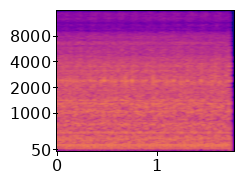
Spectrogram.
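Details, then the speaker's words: Mitsubishi L300 diesel after adjusting injection pump timing to cure white smoke from incomplete combustion: steady, even diesel clatter at idle with no misfires or stumbles; smoke mostly gone. "asapnya sudah Alhamdulillah hilang ya ya Ki pembakarannya kurang matang pada mobil L300 ini ya"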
